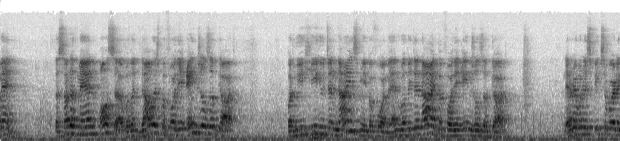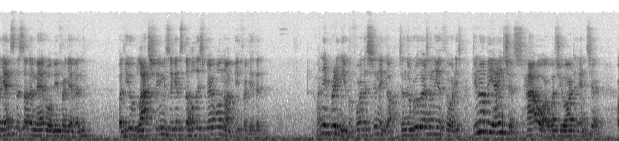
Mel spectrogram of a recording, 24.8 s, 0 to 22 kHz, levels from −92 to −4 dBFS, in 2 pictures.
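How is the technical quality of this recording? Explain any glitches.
The recording is marred by four bursts of DAB burbling, at 3.28 to 3.65 s, 10.41 to 11.03 s, 16.99 to 17.36 s and 22.32 to 22.85 s. Weak reception let bit errors, a fraction of a percent, slip past error correction into the MP2 data. Corrupted samples put short blips of noise into individual sub-bands over the sound.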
